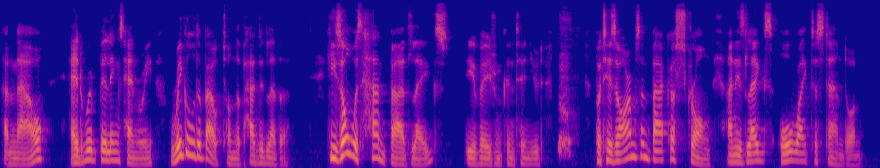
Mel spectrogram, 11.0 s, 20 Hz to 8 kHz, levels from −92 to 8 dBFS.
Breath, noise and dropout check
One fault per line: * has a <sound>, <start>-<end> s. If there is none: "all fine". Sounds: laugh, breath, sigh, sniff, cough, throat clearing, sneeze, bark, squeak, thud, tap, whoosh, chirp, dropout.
* has a bark, 7.0-7.3 s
